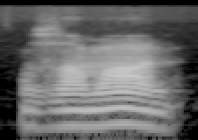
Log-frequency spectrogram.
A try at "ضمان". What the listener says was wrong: أيوة، لا مثل الظاء، تنطق الضاد، الضاد ينطق دائما ضاء، كتبتها بشكل صحيح لكنها لا تنطق.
